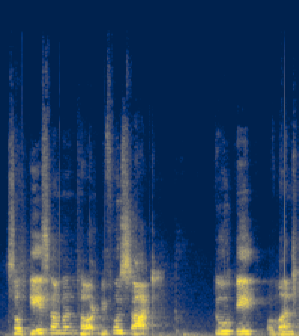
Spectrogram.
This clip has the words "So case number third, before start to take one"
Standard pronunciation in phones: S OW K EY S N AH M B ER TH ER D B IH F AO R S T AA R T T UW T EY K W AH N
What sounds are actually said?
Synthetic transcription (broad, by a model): S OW K EY S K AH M ER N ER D B IH F AO R S T AA R T T UW T EY K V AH N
